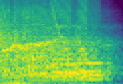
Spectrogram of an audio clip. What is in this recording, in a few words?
gremlin only hit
